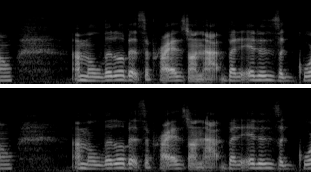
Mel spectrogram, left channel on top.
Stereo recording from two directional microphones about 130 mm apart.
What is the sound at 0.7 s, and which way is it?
Speech, 40° left (ahead or behind).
